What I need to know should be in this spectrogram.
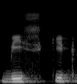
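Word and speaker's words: biscuit: है न 11 है यू साइलेंट जब जी के बाद आठवा भवेल पहले आए तो यू साइलेंट रहता है बी आई एस सी यू आई टी बिस्किट पढ़ते हैं बिस्किट मतलब बिस्कुट होता है जी यू ए आर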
